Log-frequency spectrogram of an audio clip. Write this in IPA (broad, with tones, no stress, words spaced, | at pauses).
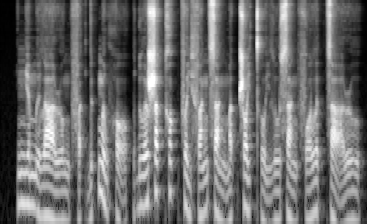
ɲe˧mɨ˨˩˨laː˨˩ ɹo˨˩ŋ fa˨˩k̚ ɗə˦˥k̚mə˨˩˦whɔ˨˩˨ | ɗu˧˥ə̯ʂa˦˥t̚xɔ˦˥k̚fə˨˩j fa˧˥ŋsa˨˩ŋma˦˥t̚ʂɔ˧j t̪ʰo˨˩˨jlu˨˩˦sa˨˩ŋ fɔ˧˥lə˦˥k̚ saː˨˩˨ɹu˨˩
